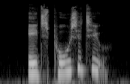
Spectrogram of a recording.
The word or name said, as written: aids-positiv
